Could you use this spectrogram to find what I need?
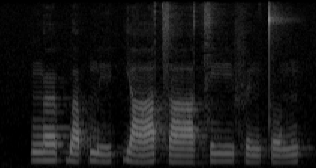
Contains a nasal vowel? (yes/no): no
